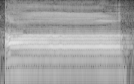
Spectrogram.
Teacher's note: kalau Anda mengucapkan a, nggak ada halangan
